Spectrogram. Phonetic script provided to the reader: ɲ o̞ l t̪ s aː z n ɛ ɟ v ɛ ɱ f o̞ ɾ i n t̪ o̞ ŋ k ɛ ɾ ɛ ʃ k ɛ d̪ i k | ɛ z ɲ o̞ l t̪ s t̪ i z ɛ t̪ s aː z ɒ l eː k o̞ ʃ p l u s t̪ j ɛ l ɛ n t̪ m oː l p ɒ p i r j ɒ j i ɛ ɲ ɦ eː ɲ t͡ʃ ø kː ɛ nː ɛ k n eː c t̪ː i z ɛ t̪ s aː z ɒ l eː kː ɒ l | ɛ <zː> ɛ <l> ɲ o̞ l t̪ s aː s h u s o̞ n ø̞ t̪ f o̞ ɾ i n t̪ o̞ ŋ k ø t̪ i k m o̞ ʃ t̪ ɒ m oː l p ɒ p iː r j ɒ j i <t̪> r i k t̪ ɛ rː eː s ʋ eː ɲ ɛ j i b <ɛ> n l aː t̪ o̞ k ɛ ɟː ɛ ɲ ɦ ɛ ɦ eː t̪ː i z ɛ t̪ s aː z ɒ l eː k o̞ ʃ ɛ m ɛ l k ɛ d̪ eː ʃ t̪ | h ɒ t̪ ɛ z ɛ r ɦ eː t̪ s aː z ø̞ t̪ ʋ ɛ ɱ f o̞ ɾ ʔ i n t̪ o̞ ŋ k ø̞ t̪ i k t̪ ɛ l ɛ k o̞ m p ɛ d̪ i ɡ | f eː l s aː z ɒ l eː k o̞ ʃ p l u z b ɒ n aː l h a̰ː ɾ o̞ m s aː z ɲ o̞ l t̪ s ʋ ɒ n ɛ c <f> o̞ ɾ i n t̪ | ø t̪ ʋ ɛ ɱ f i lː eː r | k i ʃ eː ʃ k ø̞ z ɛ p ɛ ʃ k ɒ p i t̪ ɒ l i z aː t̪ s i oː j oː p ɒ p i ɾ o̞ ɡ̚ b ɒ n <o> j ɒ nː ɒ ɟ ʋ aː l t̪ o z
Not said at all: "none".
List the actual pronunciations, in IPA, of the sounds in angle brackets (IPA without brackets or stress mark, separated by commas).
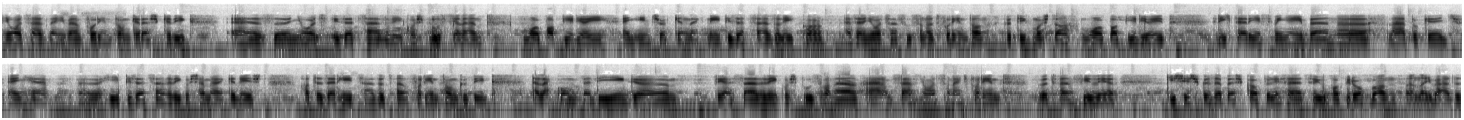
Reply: z, r, t̪, ɛ, f, o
